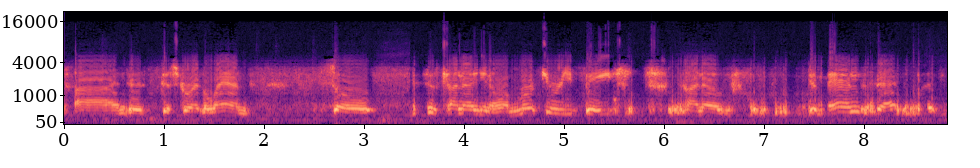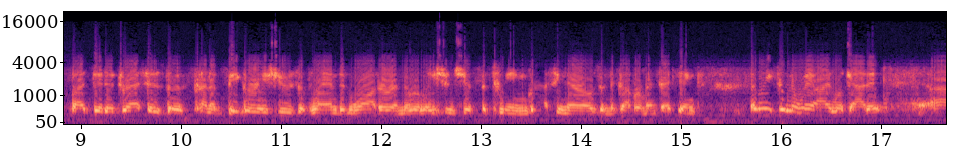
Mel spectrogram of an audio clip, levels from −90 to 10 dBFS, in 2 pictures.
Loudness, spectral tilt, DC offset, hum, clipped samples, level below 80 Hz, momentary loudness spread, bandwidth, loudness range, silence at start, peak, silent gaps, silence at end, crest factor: -12 LUFS; -3.5 dB/octave; under 0.1%; none; under 0.1%; -52 dBFS; 7 LU; 9.8 kHz; 2 LU; 0 s; 0 dBFS; none; 0 s; 12 dB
